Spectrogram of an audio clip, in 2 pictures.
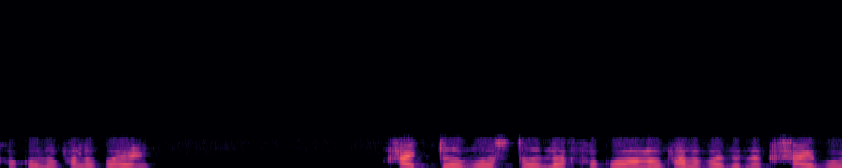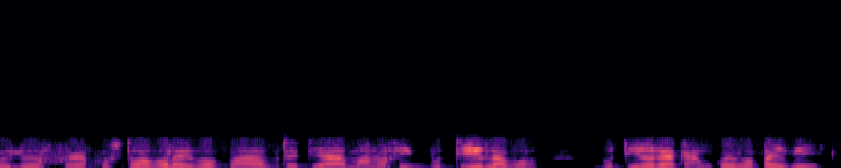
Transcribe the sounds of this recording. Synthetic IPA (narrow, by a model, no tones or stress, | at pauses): xɔkɔlʊpʰalɔpajɛ | kʰajdɔbɔstɔebilakxɔkɔlʊpʰalɔpajzɔnɛkʰajbojlojxustɔɦobɔlaɡibɔptetijamanoxik̚budʱːilabɔ | budʱːiɦolɛkamkoɹibɔpaɹibi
